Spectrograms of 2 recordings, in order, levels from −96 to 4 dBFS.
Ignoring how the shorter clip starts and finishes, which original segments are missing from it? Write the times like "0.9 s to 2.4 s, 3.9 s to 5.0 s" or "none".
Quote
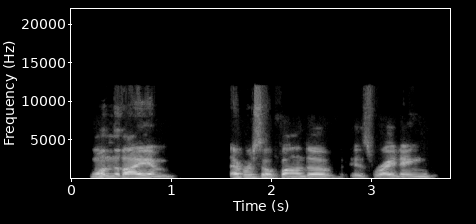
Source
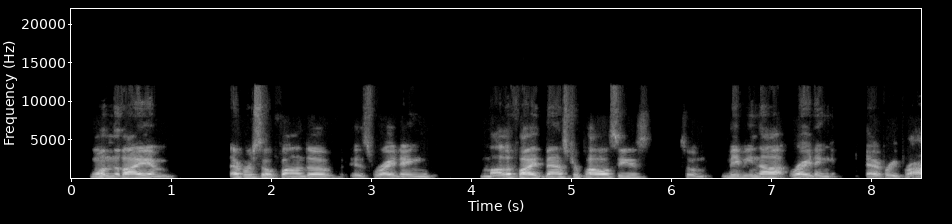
none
